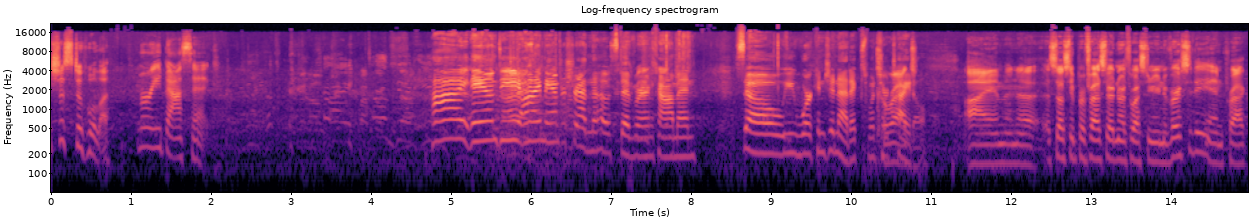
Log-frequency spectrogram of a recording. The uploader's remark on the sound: On the floor at the American College of Medical Genetics and Genomics (ACMG) annual meeting in Seattle. As the team walked around the conference.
